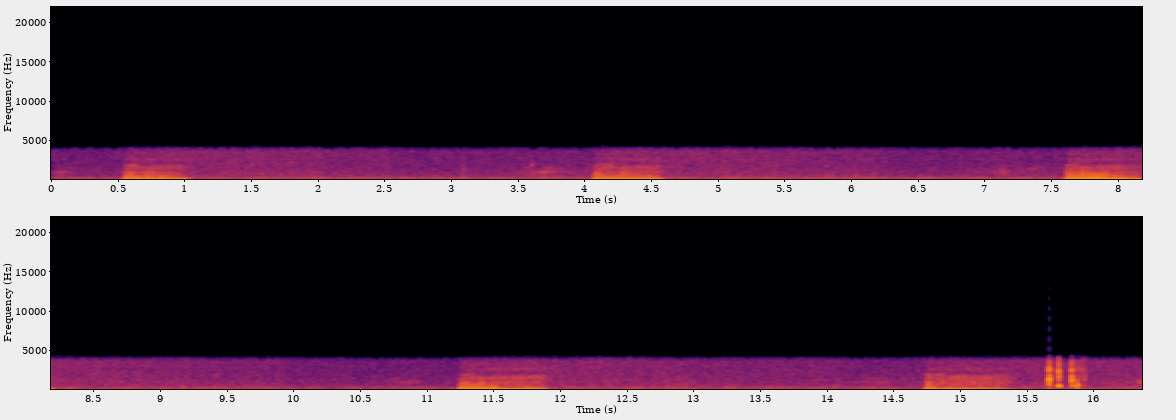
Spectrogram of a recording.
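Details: A pet cat snoring; low rumbling snores about every three and a half seconds, each lasting under a second, with quiet breathing between and steady background hiss.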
